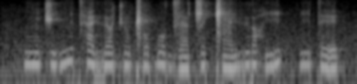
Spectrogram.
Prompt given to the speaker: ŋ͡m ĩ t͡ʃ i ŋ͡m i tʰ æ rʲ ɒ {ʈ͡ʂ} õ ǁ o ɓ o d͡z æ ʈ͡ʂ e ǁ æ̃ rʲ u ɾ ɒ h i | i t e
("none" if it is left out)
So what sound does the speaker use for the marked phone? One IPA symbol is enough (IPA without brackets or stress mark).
t͡ʃ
